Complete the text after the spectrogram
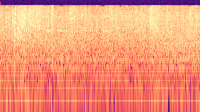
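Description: A video game explosion booms.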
